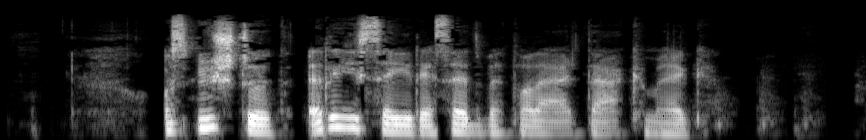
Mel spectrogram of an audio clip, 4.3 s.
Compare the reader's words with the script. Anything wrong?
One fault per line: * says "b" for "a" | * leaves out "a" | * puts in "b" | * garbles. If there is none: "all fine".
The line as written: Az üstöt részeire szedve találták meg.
all fine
